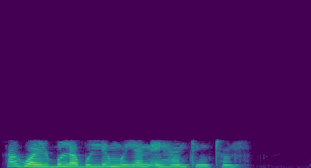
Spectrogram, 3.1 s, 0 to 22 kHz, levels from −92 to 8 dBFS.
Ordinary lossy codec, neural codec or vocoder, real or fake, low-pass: none; none; real; 3.6 kHz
